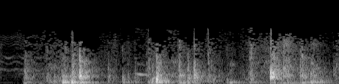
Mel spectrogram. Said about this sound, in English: Oh, a woman dashed downstairs and knocked me down.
